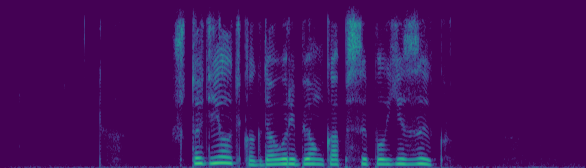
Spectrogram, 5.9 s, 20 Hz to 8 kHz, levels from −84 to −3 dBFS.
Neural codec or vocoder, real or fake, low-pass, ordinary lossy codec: none; real; 7.2 kHz; Opus, 32 kbps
